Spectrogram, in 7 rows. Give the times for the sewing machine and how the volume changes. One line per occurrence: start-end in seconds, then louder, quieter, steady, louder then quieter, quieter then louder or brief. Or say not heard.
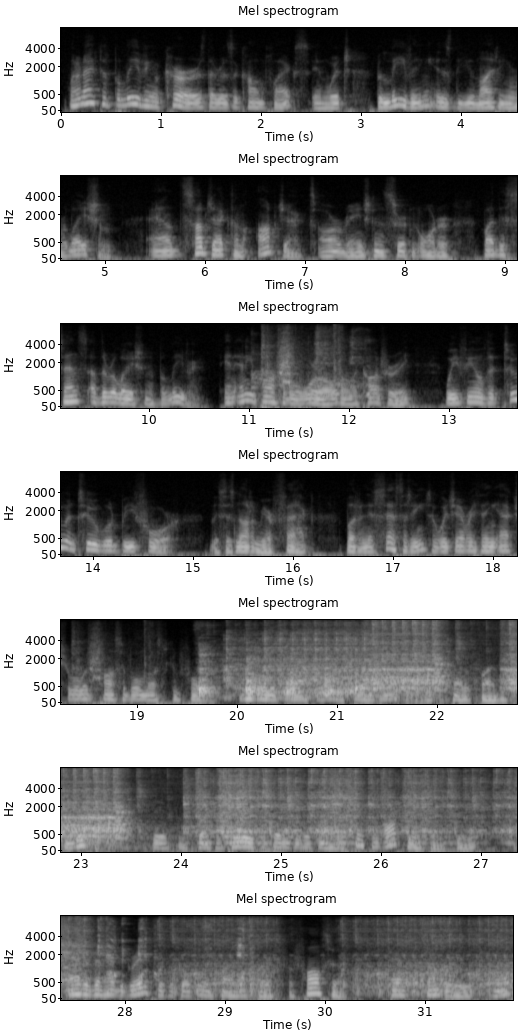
19.6-31.8 quieter.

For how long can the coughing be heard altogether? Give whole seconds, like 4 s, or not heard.
3 s.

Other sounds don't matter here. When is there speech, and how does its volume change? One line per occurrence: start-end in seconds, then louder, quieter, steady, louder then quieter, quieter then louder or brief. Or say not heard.
0.1-31.8 steady.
